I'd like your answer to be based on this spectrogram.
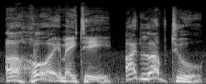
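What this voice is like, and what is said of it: Pirate voice. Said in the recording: “talking like a pirate”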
